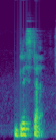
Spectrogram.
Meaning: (noun) A small bubble between the layers of the skin that contains watery or bloody fluid and is caused by friction and pressure, burning, freezing, chemical irritation, disease, or infection
- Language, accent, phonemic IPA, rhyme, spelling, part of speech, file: English, Southern England, /ˈblɪstə(ɹ)/, -ɪstə(ɹ), blister, noun / verb, LL-Q1860 (eng)-blister.wav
